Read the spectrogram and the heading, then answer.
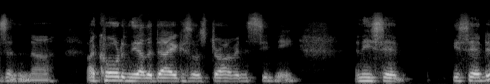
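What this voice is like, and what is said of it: Usual voice. Nothing is said of it.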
